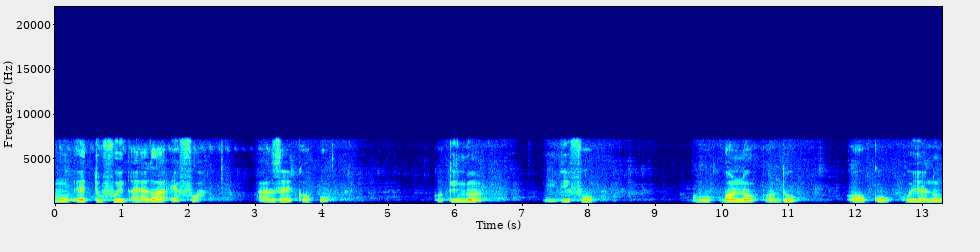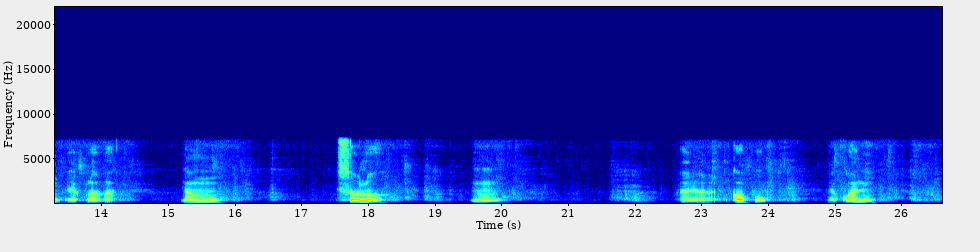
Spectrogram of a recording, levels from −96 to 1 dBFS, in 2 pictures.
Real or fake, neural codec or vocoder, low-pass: real; none; 7.2 kHz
